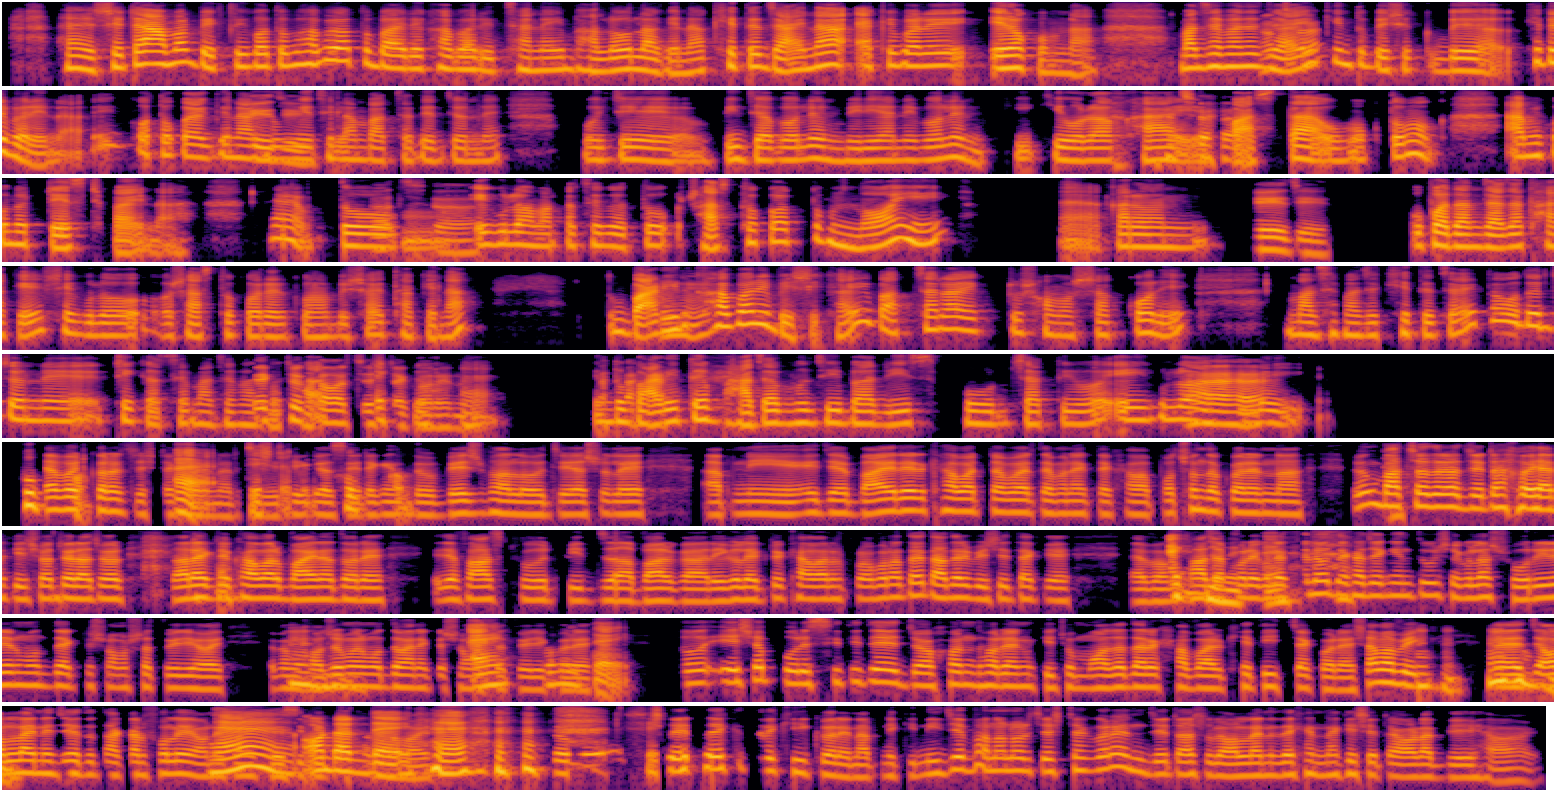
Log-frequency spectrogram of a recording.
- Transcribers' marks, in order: tapping; "বেশি" said as "বেশিক"; laughing while speaking: "আচ্ছা"; chuckle; "রিচ" said as "রিস"; laughing while speaking: "যেটা হয় আরকি"; laughing while speaking: "সেক্ষেত্রে কি করেন?"; chuckle
- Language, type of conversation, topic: Bengali, podcast, খাবারের মাধ্যমে আপনি কীভাবে আপনার শরীরকে সুস্থ রাখেন?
